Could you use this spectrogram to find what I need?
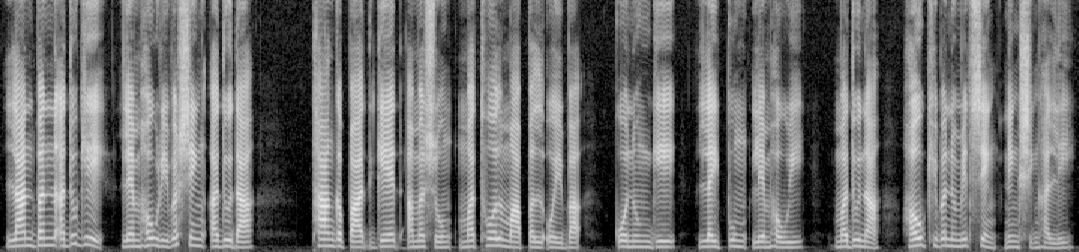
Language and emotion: Manipuri, neutral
